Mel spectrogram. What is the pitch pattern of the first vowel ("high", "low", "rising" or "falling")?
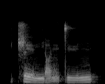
falling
